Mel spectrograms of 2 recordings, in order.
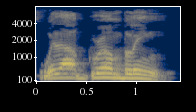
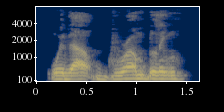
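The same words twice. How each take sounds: First: "Without grumbling" repeated slowly, stress on "without". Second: "without grumbling" read slowly, weight on "grumbling"; slow stress. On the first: Preacher repeating the verse slowly for emphasis. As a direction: dwell on "Without grumbling", slow and pointed. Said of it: "Maybe I should just keep going right there". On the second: Preacher reading the verse slowly to the congregation. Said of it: "Oh boy. Oh man". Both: Shown as a demonstration.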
